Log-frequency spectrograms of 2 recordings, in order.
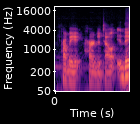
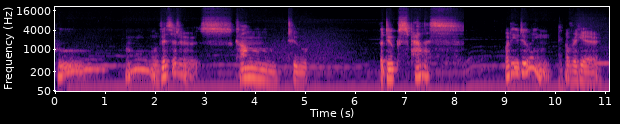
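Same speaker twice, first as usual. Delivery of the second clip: high, ghostly, ethereal half-whisper; 5 semitones higher, 5 dB quieter than usual. Narrator voices a voice on the wind addressing the players: ethereal half-whisper. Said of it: "sort of like ethereal whisper".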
